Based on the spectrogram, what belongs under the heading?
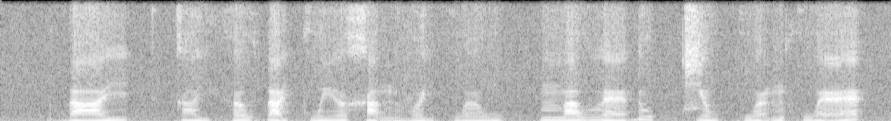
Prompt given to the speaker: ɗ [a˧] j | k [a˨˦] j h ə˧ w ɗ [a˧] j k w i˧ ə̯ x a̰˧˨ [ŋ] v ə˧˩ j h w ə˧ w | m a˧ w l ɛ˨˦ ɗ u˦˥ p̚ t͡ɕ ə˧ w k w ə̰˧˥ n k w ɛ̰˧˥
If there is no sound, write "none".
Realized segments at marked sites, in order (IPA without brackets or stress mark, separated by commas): a˨˦, a̤˨˩, a̰˧˨, n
